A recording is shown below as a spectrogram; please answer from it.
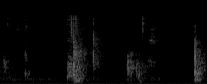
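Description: A few soft, quiet steps and knocks with some fabric rustle, about one every half second, as a person walks back to the spot; the last one is a sharper tick near the end.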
